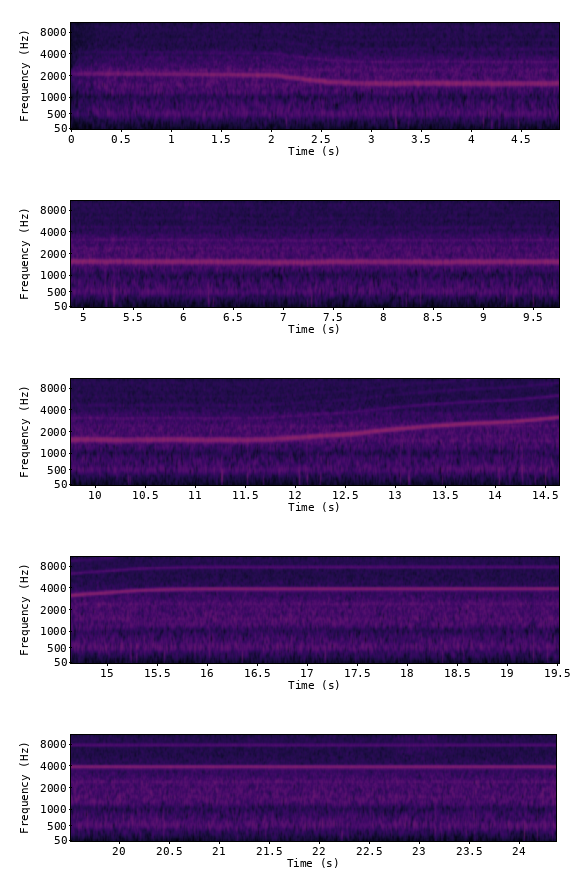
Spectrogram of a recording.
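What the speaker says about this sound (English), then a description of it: "Clear left, clear right, we're clear for takeoff." Aircraft engines on a takeoff roll heard from inside the cabin, a loud steady roar with a whining tone that dips and then climbs sharply as power builds, with no talking.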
